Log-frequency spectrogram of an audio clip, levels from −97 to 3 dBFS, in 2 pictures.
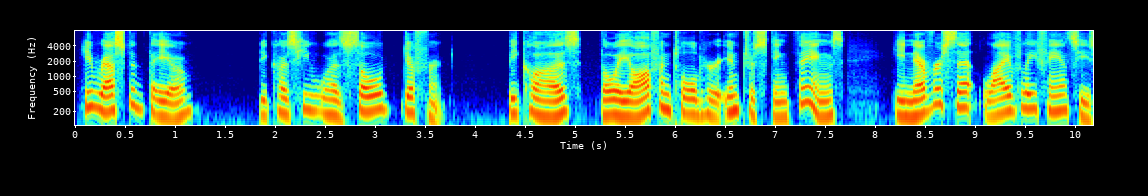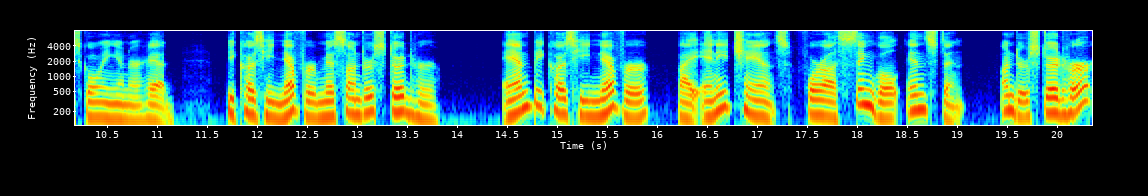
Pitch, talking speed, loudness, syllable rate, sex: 185 Hz, 125 wpm, -18 LUFS, 4.4 syllables/s, female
